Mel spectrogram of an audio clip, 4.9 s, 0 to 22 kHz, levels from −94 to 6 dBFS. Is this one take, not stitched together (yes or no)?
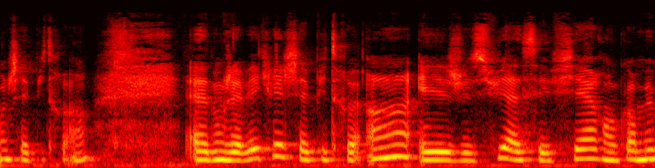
yes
